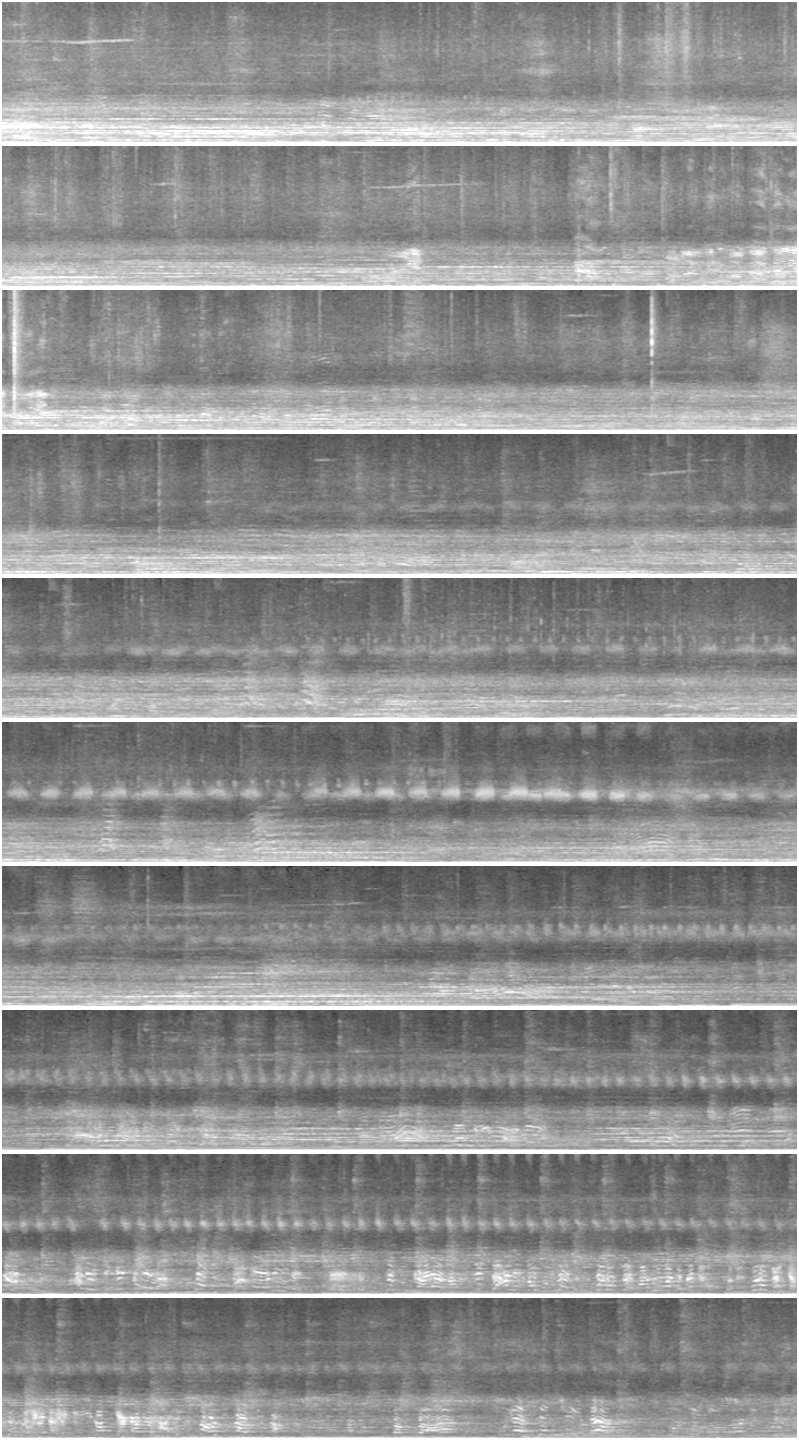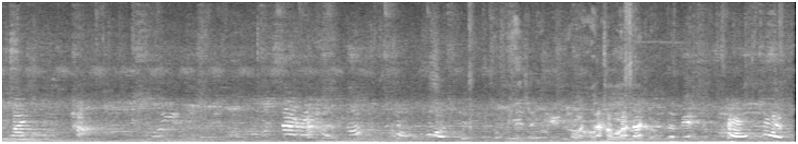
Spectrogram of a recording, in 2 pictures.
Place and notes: walking on the Road, Traffic Sound, Various shops voices, Walking towards the park direction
